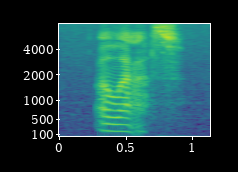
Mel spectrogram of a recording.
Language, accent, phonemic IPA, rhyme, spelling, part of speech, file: English, US, /əˈlæs/, -æs, alas, interjection, En-us-alas.ogg
- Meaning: Used to express sorrow, regret, compassion, grief, resignation, or disappointment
